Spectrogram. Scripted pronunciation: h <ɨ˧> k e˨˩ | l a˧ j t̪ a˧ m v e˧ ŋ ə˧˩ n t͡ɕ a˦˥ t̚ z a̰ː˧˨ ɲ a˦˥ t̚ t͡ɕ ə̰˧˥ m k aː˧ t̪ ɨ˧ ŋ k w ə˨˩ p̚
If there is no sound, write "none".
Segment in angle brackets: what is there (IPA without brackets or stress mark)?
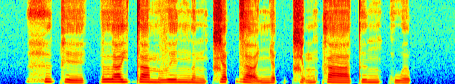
ɨ˧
